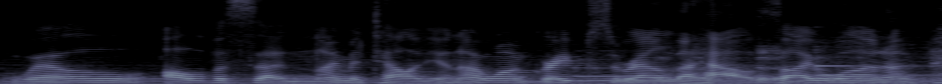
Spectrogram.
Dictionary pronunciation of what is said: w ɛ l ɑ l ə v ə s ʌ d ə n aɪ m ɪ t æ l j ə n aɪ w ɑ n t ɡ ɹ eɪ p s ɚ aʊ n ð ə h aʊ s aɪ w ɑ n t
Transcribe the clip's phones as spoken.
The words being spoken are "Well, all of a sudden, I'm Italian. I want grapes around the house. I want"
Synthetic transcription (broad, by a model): w ɛ l ɑ l ə v ə s ʌ d n aɪ m ɪ t æ l j ə n aɪ w ɑ n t ɡ ɹ eɪ p s ɚ aʊ n ð ə h aʊ s aɪ w ɑ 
